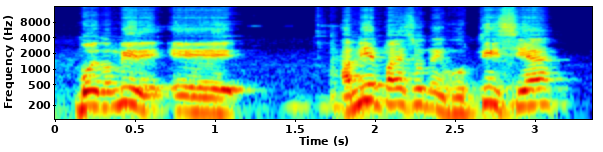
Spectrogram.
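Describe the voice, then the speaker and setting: A man's ordinary speaking voice, lively intonation, fairly slow pace. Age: 60s. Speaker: legal and political analyst, council member. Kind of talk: political interview.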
